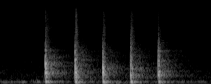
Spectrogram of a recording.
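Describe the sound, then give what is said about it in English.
Five evenly spaced knocks on a door, each a firm, hollow rap with a quick decay, steady in rhythm and standing alone against a quiet background. “And he knocks on the door.”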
